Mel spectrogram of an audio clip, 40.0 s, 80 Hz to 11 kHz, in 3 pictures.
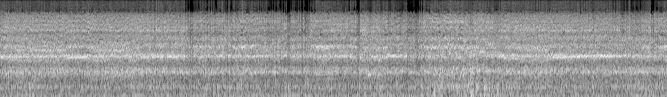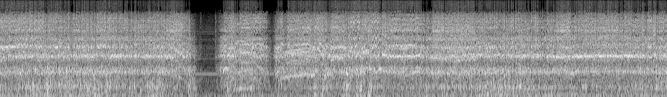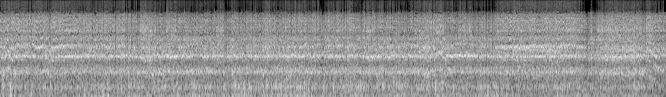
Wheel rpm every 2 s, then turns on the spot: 220, 220, 230, 230, 230, 230, 230, 230, 130, 140, 230, 220, 230, 230, 220, 230, 240, 230, 220, 200.
none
